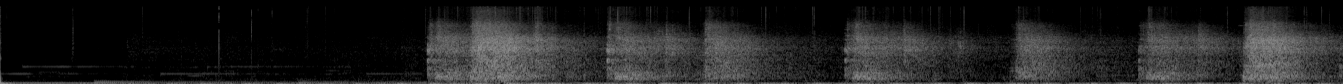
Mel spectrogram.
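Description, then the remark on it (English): Gunshots ring out in the PBS station offices during an attack on the studios, a string of loud, sharp bangs at irregular intervals with echoing tails, following a few seconds of quiet electrical hum. “It's a few minutes long, and it's just the sound of gunfire in the station offices.”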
